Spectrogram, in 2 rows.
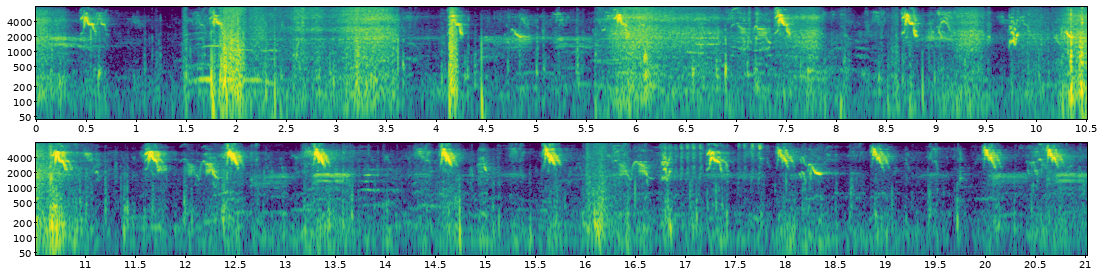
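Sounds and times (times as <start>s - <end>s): rustling: 1.5s - 11.2s.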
